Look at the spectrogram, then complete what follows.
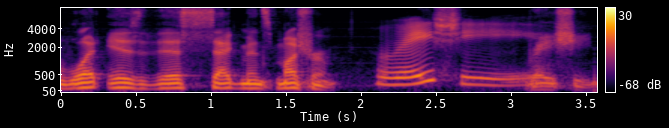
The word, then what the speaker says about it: Reishi: We learned exactly how it's supposed to be pronounced. Wifey Jill, what is this segment's mushroom? Reishi. Reishi. Not Rishi.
